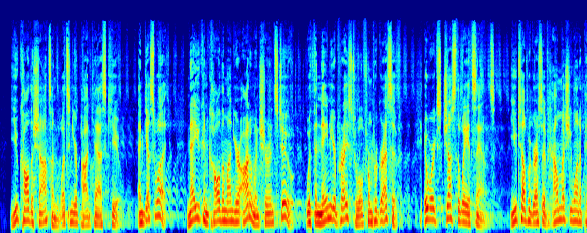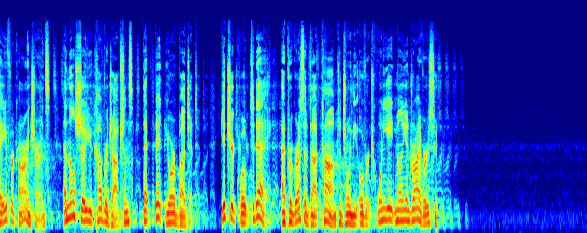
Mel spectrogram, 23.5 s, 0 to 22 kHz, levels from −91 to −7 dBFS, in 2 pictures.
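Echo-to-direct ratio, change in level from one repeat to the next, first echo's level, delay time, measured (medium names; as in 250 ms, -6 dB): -21.5 dB, -4.5 dB, -23.0 dB, 152 ms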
